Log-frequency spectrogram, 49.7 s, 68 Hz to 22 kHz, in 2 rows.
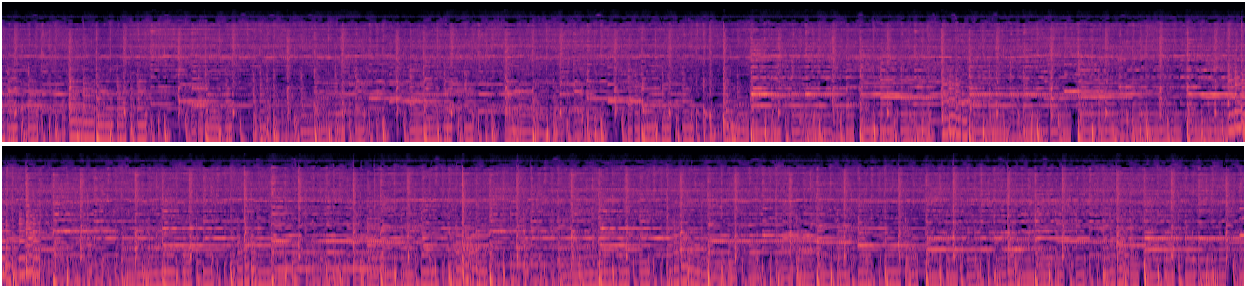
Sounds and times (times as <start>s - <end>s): Helicopter: 0.0s - 49.7s
Music: 0.0s - 49.7s.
